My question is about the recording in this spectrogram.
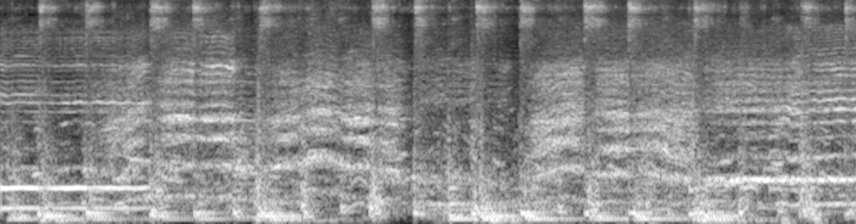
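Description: Live group singing led by a woman's voice through a microphone, answered by a chorus of women's voices, over steady hand percussion with a rattling, shaker-like beat about twice a second.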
